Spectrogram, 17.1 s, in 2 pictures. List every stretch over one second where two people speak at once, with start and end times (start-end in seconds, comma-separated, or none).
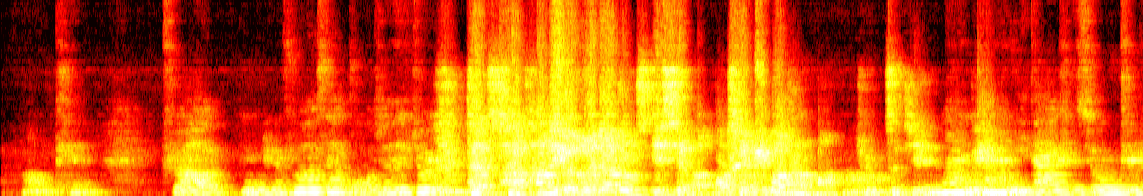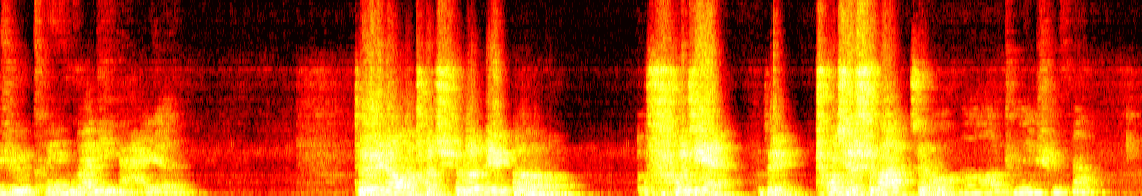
none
